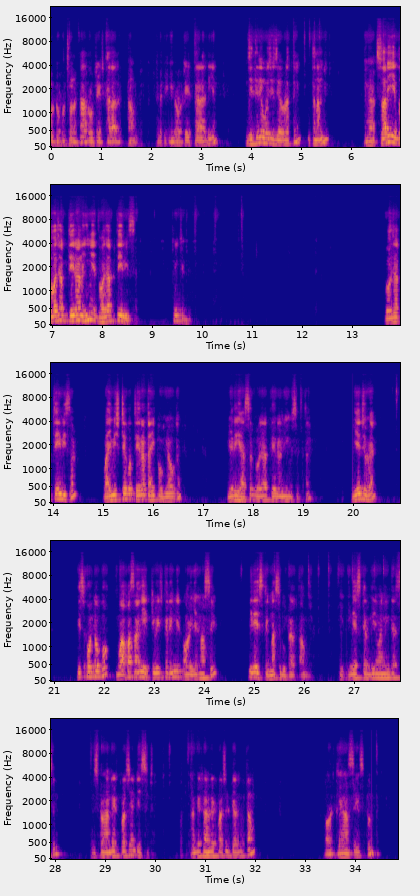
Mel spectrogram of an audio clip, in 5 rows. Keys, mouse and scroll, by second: 1.0-3.1 alt+drag, 3.1-4.9 ctrl+drag, 7.1 t, 8.9-13.0 drag, 14.4 v, 16.5-17.3 typing, 17.9 ctrl+right click, 18.7 ctrl+click, 20.7 ctrl+click, 21.4 ctrl+d, 22.1 click, 23.9 ], 24.6-31.0 drag, 31.0 \, 33.8 typing, 34.3-34.8 drag.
